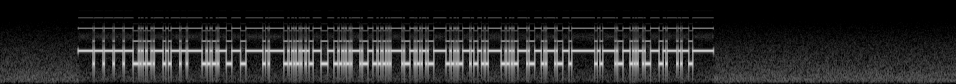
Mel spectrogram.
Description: RTTY (75 baud, 850 Hz shift), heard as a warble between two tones, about 1400 Hz centre. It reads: IK HOOP DAT DE REDE ZAL ZEGEVIEREN.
